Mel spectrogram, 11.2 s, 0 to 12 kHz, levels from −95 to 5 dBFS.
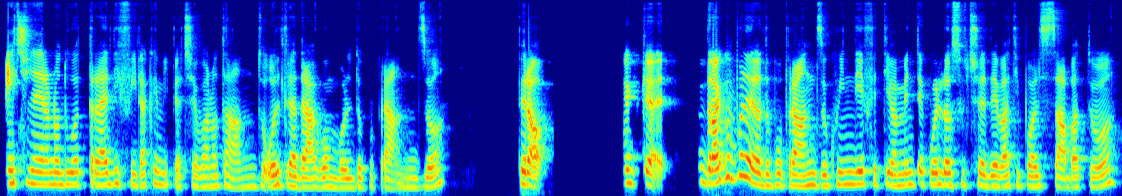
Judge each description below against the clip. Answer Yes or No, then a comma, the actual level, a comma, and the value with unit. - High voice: Yes, high, 195 Hz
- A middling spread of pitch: Yes, average, 3.7 semitones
